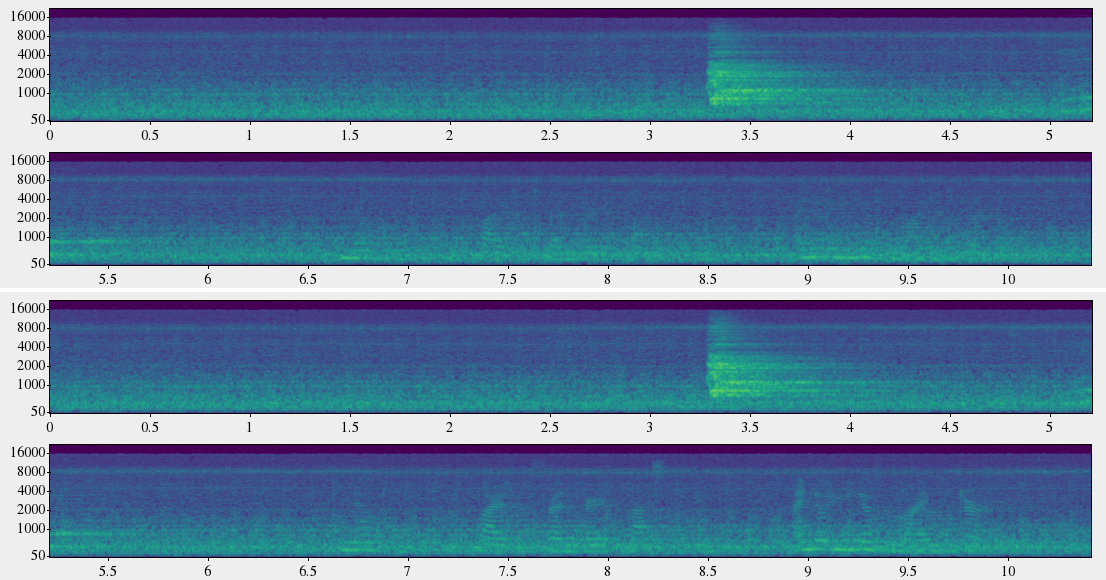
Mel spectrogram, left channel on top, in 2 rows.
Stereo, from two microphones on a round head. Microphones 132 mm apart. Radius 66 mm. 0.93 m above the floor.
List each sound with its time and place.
3.3 s a dog barking: 10° right (ahead or behind), 1.5 m
5.0 s a child speaking: 70° left (ahead or behind), 7 m
6.7 s a woman speaking: 60° right (ahead or behind), 1.1 m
